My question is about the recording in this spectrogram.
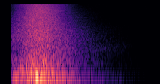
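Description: Whoosh sound effect with a deep low end, swelling quickly and fading out within about a second.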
